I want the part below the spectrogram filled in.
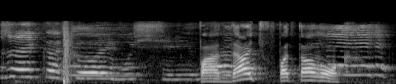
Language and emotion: Russian, positive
